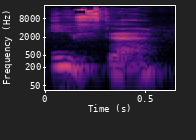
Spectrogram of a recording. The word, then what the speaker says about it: Ishtar: was became known as Ishtar which is pronounced Easter um and she claimed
